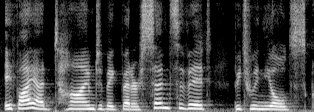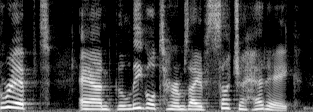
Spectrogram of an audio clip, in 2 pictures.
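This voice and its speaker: A woman playing a calm, shrewd princess in a fantasy screenplay table read, speaking formally and diplomatically. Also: fairly high pitch, normal speed, natural voice. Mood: weary, wry. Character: calm, stoic, shrewd young princess bargaining with captors.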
